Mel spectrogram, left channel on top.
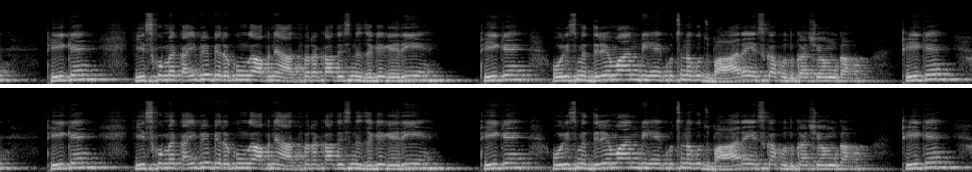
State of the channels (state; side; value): normal; both; correlation 0.84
